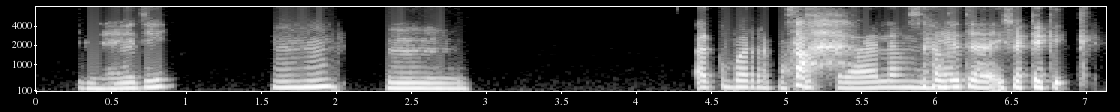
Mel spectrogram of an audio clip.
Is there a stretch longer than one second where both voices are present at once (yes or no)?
yes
